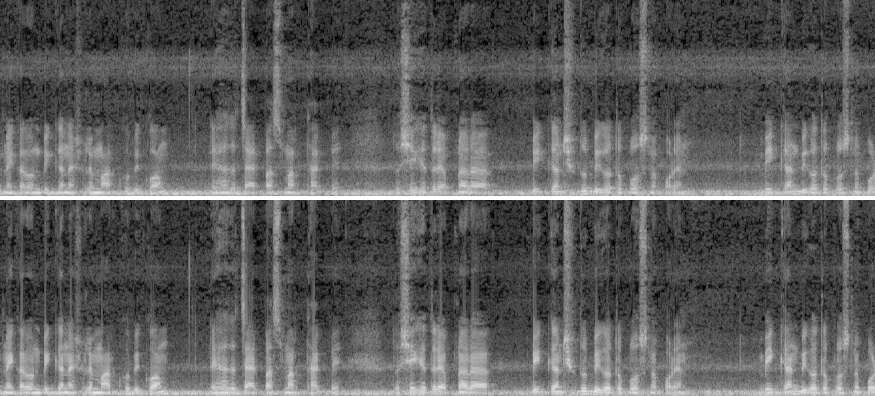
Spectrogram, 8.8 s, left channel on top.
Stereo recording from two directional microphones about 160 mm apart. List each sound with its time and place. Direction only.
0.0 s speech: 40° right (ahead or behind)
